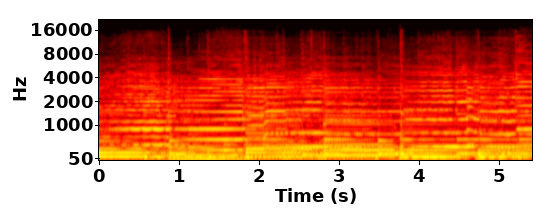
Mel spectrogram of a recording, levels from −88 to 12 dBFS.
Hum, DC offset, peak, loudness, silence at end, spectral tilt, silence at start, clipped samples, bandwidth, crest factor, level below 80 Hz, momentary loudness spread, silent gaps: none; under 0.1%; -4 dBFS; -17 LUFS; 0 s; -7 dB/octave; 0 s; under 0.1%; 14 kHz; 12 dB; -30 dBFS; 1 LU; none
